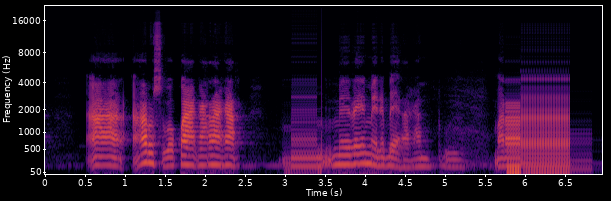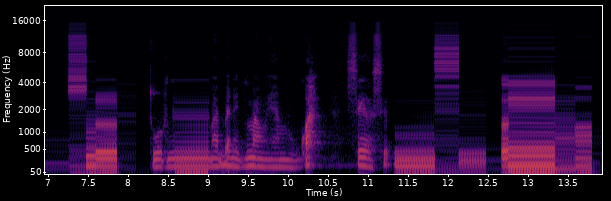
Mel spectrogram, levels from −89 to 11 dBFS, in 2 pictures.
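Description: Speech, and the whole thing has a grainy, rough texture with noisy-sounding tones, likely Opus compression in its music mode. The full bandwidth is still there, but the damage is plainly audible and fits something around 24 kbps. Then there's the robotic sound from repeated short buffers at 3.00 to 3.46 s, 5.78 to 8.28 s, 8.59 to 9.01 s and 11.35 to 13.93 s. The sound turns into a rigid metallic buzz at 50 Hz, likely because the playback was looping the same 20 ms chunk over and over while essentially all the real audio in those stretches got skipped.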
